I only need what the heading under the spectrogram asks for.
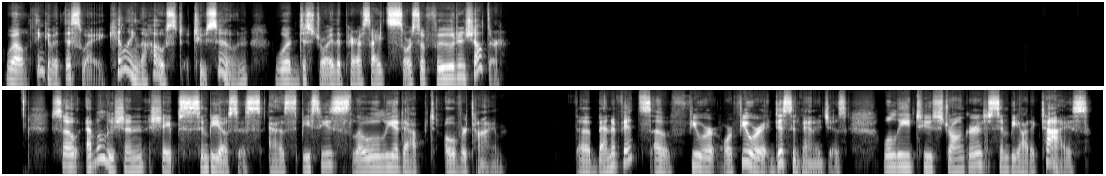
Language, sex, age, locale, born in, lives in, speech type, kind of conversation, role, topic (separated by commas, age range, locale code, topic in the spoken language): English, female, 60-64, en-US, United States, United States, read, expert-assistant, expert, What is the role of symbiosis in nature?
